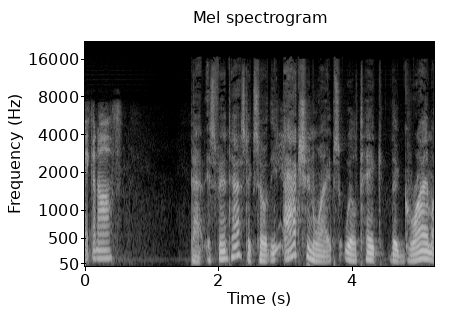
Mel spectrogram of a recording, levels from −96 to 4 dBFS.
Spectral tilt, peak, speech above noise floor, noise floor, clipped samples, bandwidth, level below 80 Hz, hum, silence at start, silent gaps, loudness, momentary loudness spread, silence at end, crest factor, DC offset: -5.5 dB/octave; -10 dBFS; 41 dB; -67 dBFS; under 0.1%; 17 kHz; -56 dBFS; none; 0 s; none; -27 LUFS; 8 LU; 0 s; 18 dB; under 0.1%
